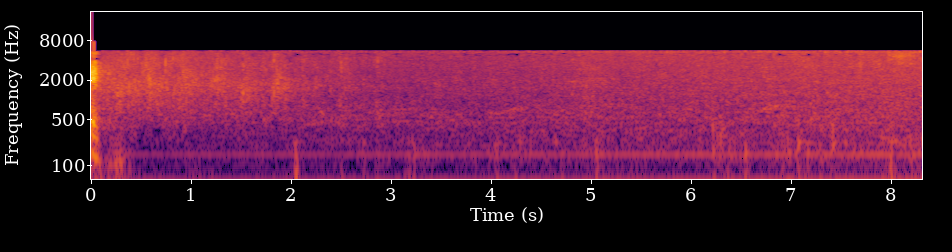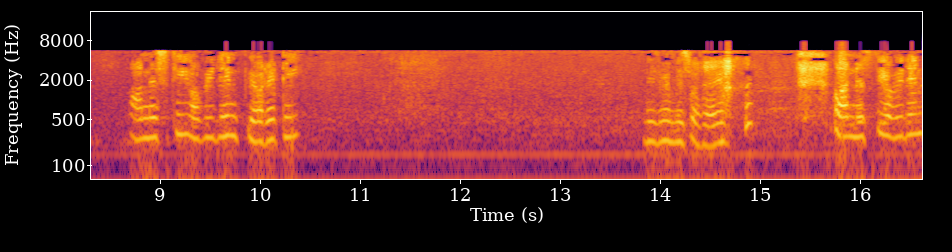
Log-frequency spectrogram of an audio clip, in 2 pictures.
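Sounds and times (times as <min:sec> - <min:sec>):
audience clapping: 0:00.0 - 0:03.2
speech: 0:08.7 - 0:10.5, 0:13.8 - 0:16.6.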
